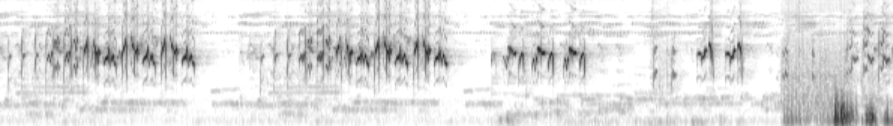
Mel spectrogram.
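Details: Lively caged sooty-headed bulbul serving as a lure for wild bulbuls: long, fast, dense bursts of chattering bubbly notes, pausing between runs, shorter phrases later, ending with a low rumbling noise burst.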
